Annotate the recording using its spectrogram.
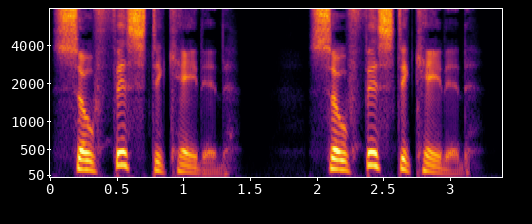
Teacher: Notice the stress on the second syllable and that ph makes an f sound.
